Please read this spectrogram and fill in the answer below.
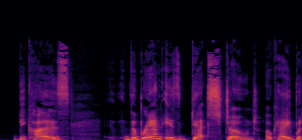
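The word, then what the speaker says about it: Stonned: St n Ned D but it's pronounced just like stoned I heard the owner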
